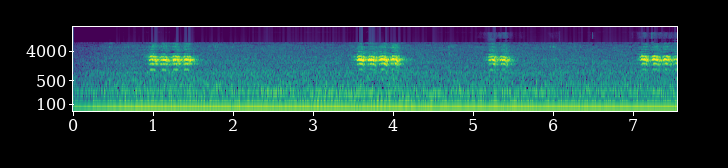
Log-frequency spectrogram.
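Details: A nuthatch, first taken for an unknown bird and later confirmed by ear, gives four nasal, buzzy notes at uneven one-to-two-second intervals, each a short cluster of mid-pitched 'quank' sounds, over a steady low rumble.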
